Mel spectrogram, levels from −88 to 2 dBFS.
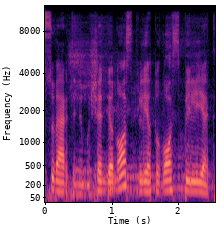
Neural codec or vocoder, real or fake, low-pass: codec, 44.1 kHz, 7.8 kbps, DAC; fake; 10.8 kHz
